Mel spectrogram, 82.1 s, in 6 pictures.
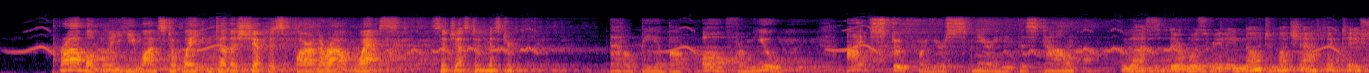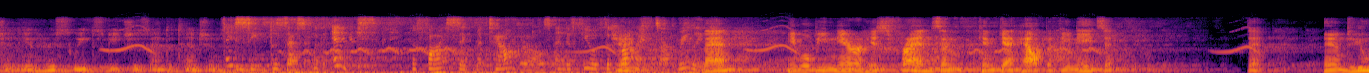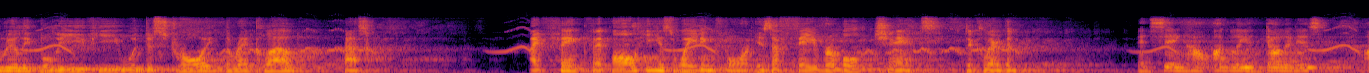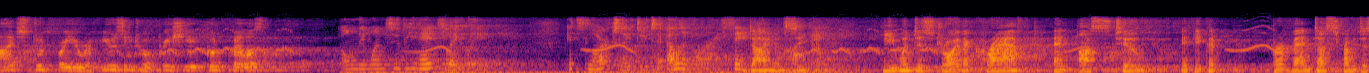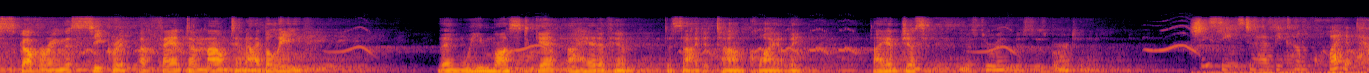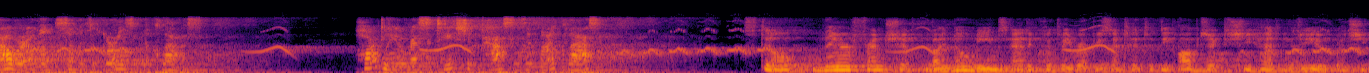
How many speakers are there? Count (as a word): four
